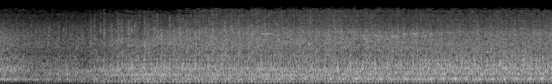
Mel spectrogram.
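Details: VW Camper with 1600 TP air-cooled engine knocking at cold idle, a steady knock about four per second over a clattery running note; goes away when warmed up, not fan or alternator related.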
